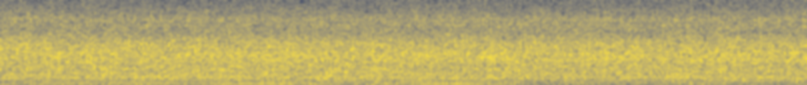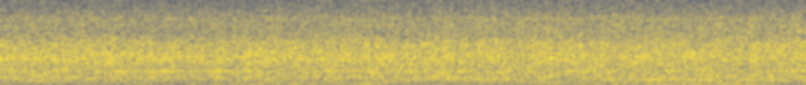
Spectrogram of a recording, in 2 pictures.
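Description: Steady rush of a small waterfall cascading over rocks, with faint held tones underneath that change pitch about five seconds in.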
